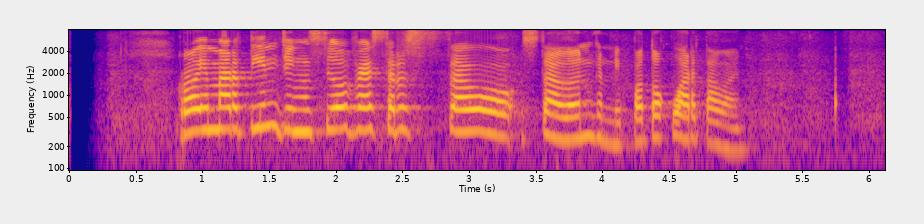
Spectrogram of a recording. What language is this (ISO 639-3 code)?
sun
